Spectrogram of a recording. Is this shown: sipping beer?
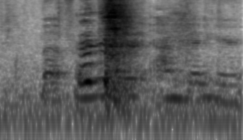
no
